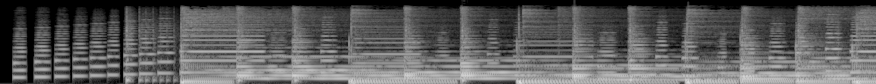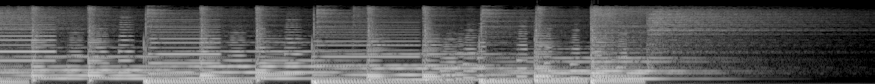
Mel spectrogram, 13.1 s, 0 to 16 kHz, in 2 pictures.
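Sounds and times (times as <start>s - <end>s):
musette music intro: 0.1s - 12.5s.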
